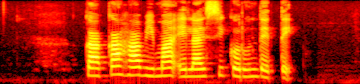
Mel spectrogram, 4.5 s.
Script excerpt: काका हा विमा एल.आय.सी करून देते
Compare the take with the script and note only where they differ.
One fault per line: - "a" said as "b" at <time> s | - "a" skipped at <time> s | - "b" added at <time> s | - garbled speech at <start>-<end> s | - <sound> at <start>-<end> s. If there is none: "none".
none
